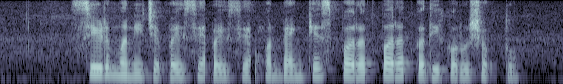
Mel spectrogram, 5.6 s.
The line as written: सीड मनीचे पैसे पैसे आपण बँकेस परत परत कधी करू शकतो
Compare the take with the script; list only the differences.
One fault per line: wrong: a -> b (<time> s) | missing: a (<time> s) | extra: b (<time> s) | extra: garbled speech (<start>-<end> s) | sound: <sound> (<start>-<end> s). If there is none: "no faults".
sound: dropout (2.5-2.6 s)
